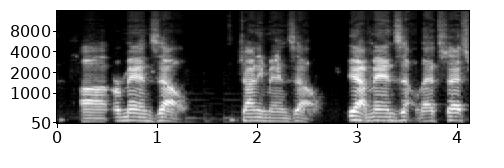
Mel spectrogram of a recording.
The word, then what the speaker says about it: Manziel: And it's Johnny Manziel. That's how you pronounce it. So I said it wrong. Manziel or Manziel.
